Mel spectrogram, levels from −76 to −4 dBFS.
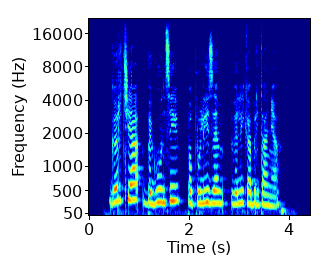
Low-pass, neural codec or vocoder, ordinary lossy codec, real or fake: none; none; none; real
